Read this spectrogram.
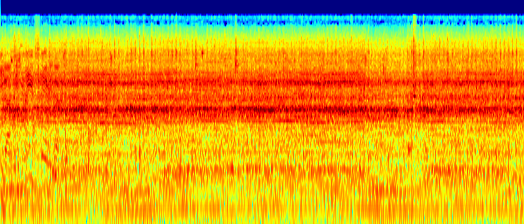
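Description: Field soil rattles and rumbles under the tyres.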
